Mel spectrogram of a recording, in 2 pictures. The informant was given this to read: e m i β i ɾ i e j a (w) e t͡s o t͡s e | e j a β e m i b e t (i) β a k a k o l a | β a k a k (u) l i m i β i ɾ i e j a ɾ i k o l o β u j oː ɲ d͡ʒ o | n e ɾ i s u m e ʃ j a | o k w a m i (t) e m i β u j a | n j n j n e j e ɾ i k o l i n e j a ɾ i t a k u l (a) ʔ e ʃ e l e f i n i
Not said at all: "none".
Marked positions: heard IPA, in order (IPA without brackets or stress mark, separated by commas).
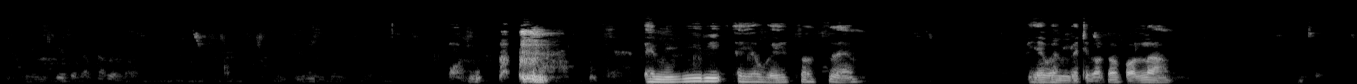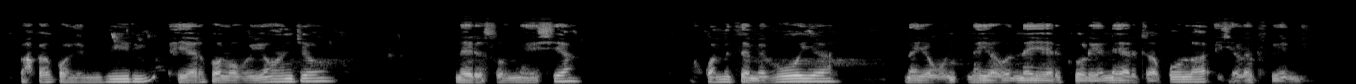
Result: w, i, o, t͡s, a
